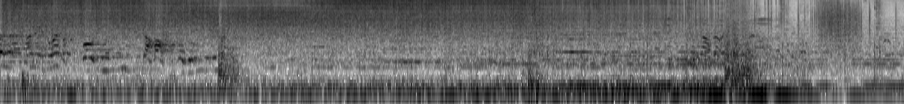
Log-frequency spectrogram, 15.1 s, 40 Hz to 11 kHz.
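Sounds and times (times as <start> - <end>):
fireworks fountain hissing: 0.0 - 15.0.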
